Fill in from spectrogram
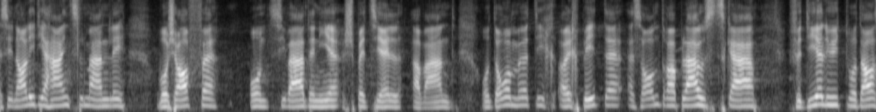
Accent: Aesch, Basel-Landschaft, Switzerland; Ich bin hier in Asch aufgewachsen, ich bin hier in die Schule gegangen

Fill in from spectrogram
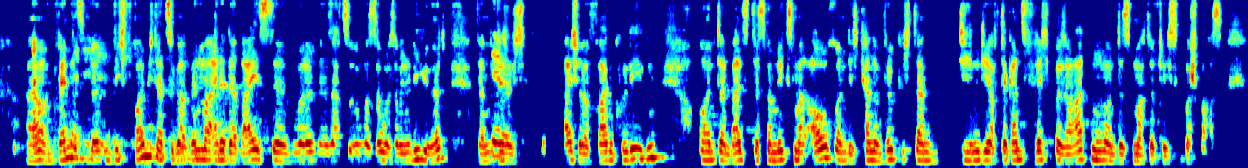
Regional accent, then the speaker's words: Bad Hersfeld, Hesse, Germany; now in Munich, Germany; Bad Hersfeld, das ist in der Nähe von Fulda. Genau, da habe ich dann vor 20 Jahren meine Lehre gemacht und bin ich auch eine Zeit lang gewesen.

